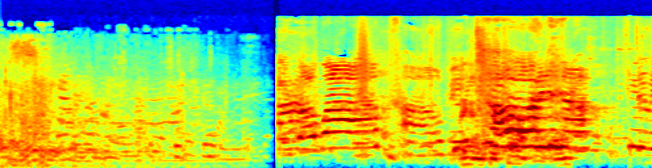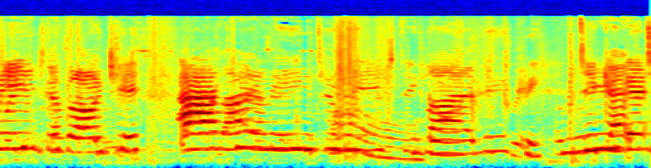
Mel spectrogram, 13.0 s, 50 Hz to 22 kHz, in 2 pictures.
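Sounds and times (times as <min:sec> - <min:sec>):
girls singing in high voices: 0:02.8 - 0:11.6.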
